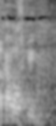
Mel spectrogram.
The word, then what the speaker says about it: Tarkowski: Trzaskowski. But he's actually an English centre-half. But I can never say his name properly. – Tarkowski. – That's a Tarkowski.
